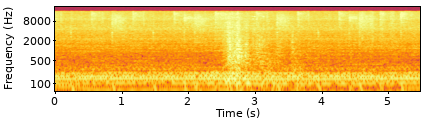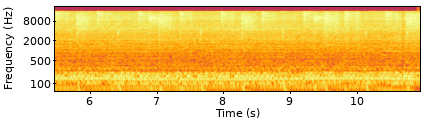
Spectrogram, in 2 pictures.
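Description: Tyres roll and bump over rough ground.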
